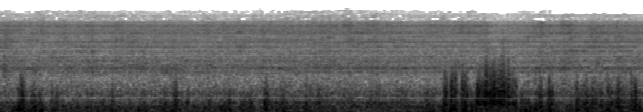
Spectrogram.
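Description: Freight train of covered hopper cars rolling past close by: a steady rumble of steel wheels on the rails with scattered clicks over the rail joints. It grows louder for about a second about two-thirds of the way through.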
